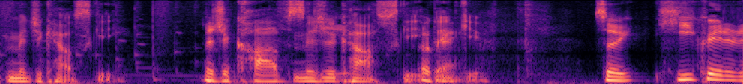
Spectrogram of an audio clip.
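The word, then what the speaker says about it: Migicovsky: I'm going to do you know how to pronounce his last name mski no I'm going to try yeah M mikowski mikov mikowski thank you so he created a new company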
